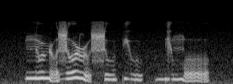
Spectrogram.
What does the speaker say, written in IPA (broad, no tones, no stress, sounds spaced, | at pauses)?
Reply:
n ũ ɳ o̰ z o ɭ ṵ s u pʲ u | bʲ o m o̰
